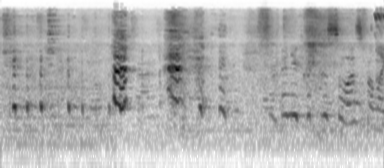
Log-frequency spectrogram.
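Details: A woman with hiccups explaining how to make tomato sauce: sharp, abrupt voiced hiccup gulps keep breaking into her laughter and speech.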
